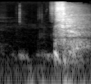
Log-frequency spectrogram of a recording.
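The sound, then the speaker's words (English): A single sudden sneeze, fairly loud, with a brief sharp inhale leading into an explosive burst of breathy noise that trails off. No talking. “Bless you.”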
